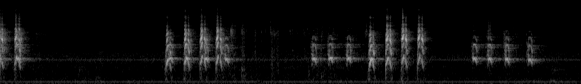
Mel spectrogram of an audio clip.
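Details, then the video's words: Male and female rail calling in loud bursts of harsh, clipped notes, each series of five to eight notes separated by pauses of about a second. "Suara Burung Mandar Jantan dan Betina"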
